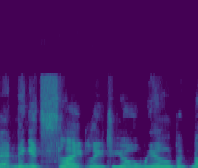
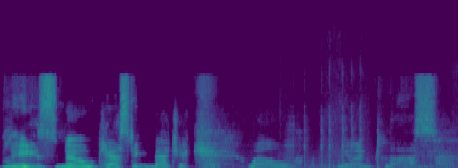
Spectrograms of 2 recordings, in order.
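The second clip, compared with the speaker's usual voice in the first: very low, deep, slow character voice; 8 semitones lower, 4 dB quieter than usual. Voicing an Elder Lich who speaks to Nathaniel: Overlord voice. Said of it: "this is a hundred percent him".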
